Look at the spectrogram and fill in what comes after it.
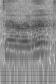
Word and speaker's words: diuretic: Diuretic.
